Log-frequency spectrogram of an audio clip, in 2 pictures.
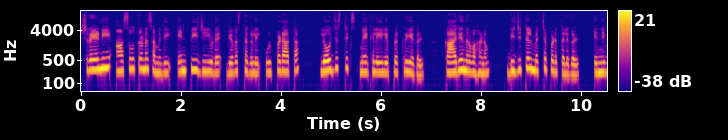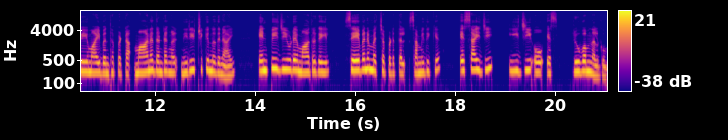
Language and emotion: Malayalam, neutral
